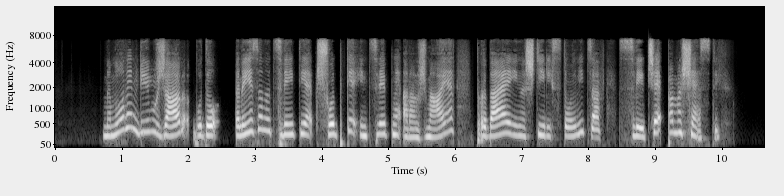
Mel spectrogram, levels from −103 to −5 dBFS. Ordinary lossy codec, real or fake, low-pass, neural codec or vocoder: AAC, 64 kbps; fake; 7.2 kHz; codec, 16 kHz, 0.5 kbps, X-Codec, HuBERT features, trained on general audio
